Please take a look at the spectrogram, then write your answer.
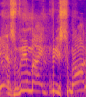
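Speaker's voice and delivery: high-pitched, proud yelling.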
